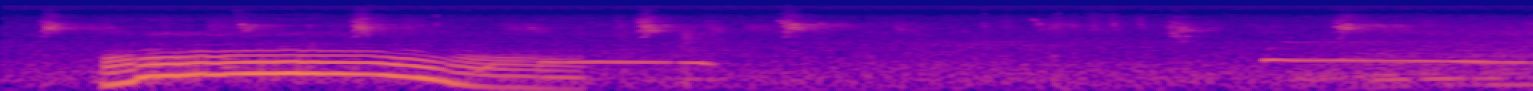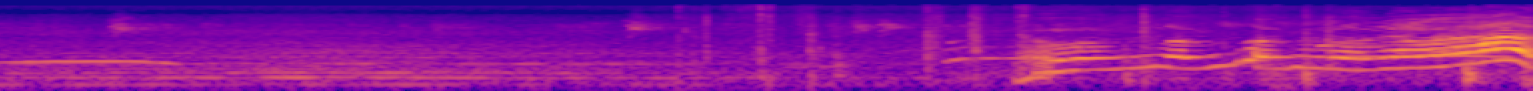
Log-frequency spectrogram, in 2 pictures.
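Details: Two domestic cats, a tortoiseshell and a tailed black-and-white cat that are usual quarreling opponents, yowl in long, rising and falling wails escalating into harsher fight cries; the tortoiseshell's owner calls out to intervene at the end.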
